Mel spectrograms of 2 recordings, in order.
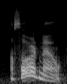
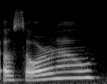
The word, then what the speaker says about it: Osorno: Osorno. I think I pronounce it like Osorno, something gringo, but it's okay because it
